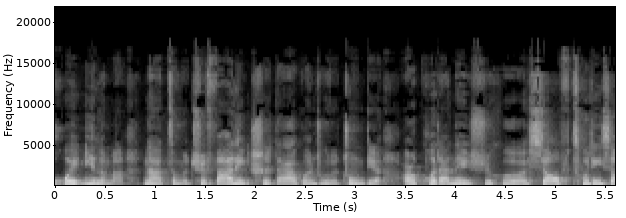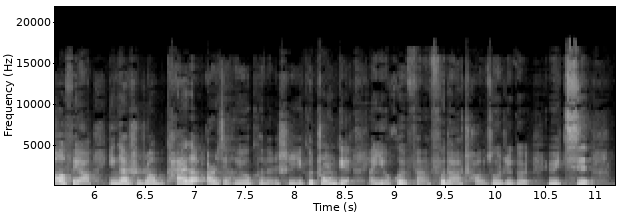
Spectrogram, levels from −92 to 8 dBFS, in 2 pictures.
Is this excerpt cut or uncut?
cut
